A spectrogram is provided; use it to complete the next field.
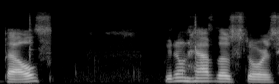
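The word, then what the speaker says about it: Bealls: Looks like Beals, but they pronounce it Bell's.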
